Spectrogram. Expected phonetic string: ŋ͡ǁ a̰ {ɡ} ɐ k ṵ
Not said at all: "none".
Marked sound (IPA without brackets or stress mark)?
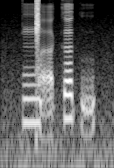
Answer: k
